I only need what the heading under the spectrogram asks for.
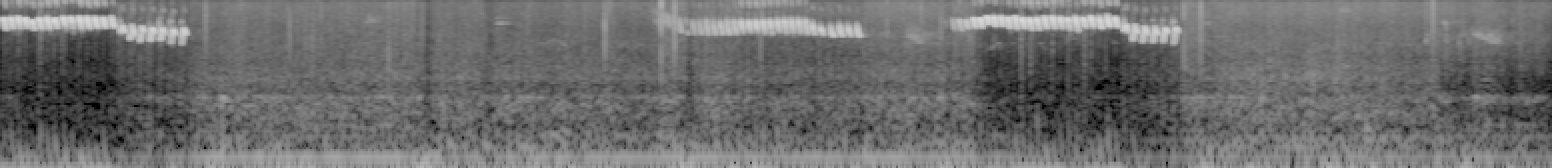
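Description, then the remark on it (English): A Townsend's warbler sings three high, buzzy, wheezy phrases spaced a few seconds apart, fairly clear over a steady low outdoor rumble. “Townsend's warbler.”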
